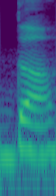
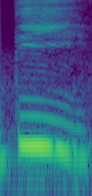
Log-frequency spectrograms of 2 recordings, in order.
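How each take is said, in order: First: "the" said as a quick "duh"; brief "thuh" for "the"; short "the". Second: "the" said as "thee", louder; emphatic long "thee" for "the". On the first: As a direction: keep "the" short with a schwa. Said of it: "not the". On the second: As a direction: lean on "the" with a long ee. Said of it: "We will say it the". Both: Shown as a demonstration.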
